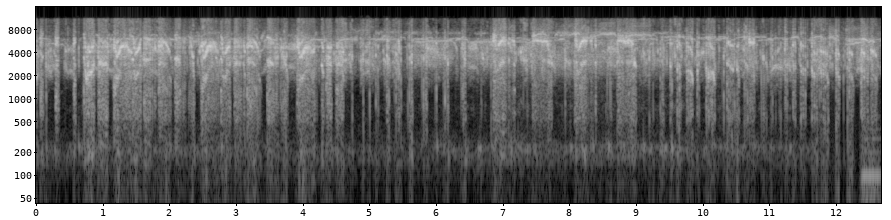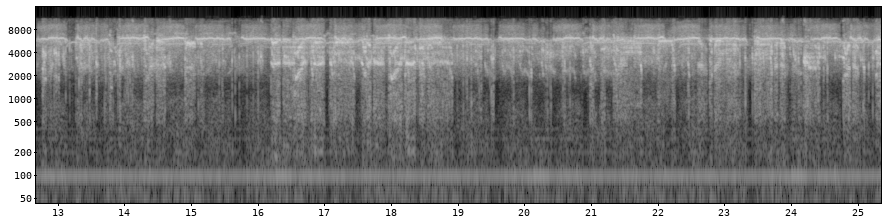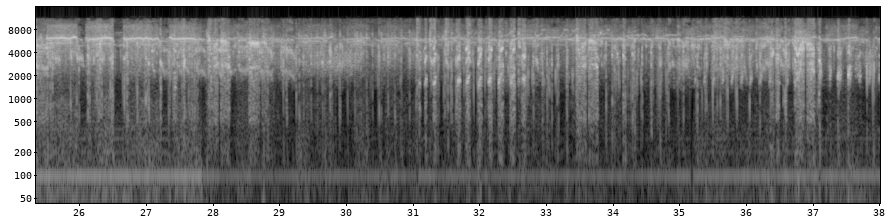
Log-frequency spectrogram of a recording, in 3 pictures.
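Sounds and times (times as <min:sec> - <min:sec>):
swiftlet chirping chorus: 0:12.4 - 0:29.4.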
